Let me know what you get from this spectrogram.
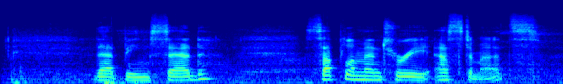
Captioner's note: speaking French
